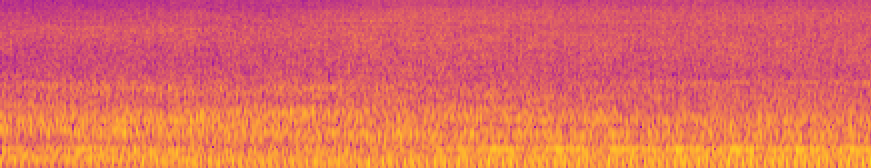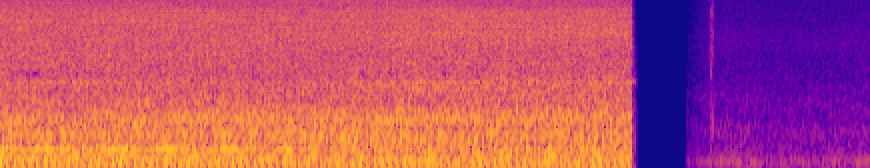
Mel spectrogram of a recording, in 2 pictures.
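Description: Electric air compressor running steadily and loud, a constant motor-and-pump hum, working to keep up with the air demand of a sandblaster. It stops abruptly near the end.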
